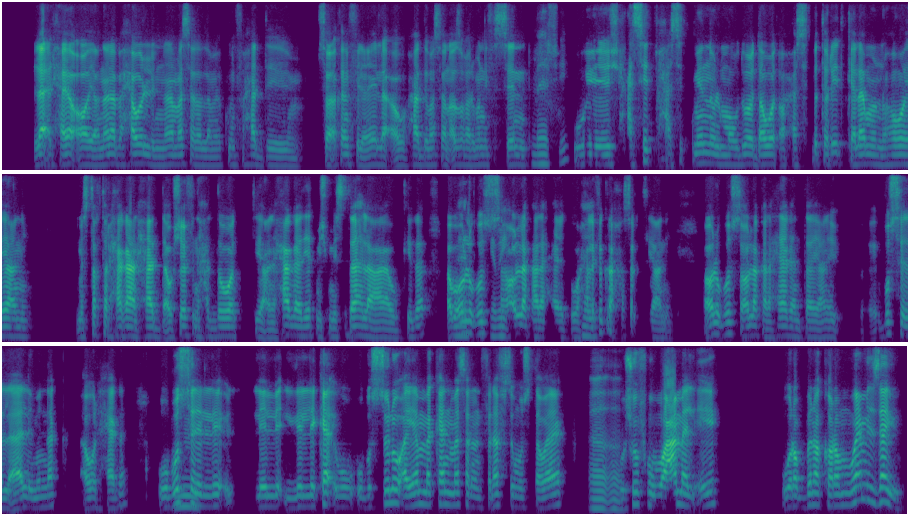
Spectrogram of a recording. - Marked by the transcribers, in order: none
- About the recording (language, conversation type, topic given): Arabic, podcast, إزاي بتتعامل مع إنك تقارن نفسك بالناس التانيين؟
